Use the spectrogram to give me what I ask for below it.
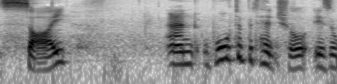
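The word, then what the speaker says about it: ψ: so this letter here it's a Greek letter and we pronounce it Sai and water potential is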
